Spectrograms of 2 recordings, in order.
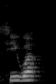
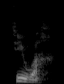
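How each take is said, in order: First: The word ends with a glottal stop. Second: The word ends with a small aspiration. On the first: "en lugar de decir siwa" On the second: "puede hacerse con una pequeña aspiración"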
